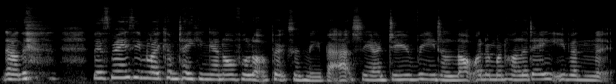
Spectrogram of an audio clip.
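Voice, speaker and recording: A woman's voice: fairly high pitch, brisk. A young woman with a congested, snuffly voice from a head cold, chatting casually to camera about the books she plans to read and often stopping to correct herself. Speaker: book vlogger.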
